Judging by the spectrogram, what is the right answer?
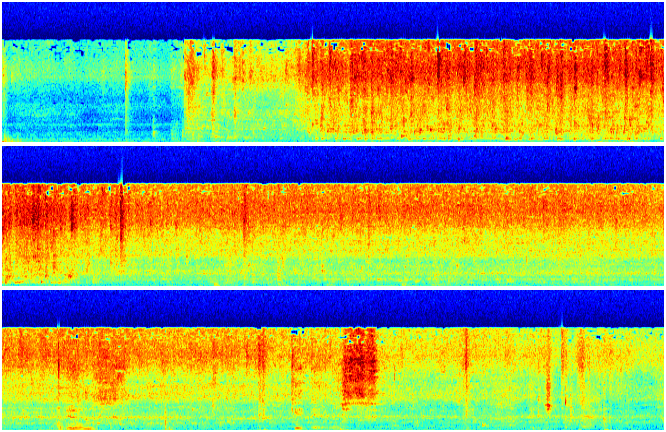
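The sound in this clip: Water is run and poured away. After a quiet start it becomes a steady gushing rush, which eases to a lower, uneven trickle with a few small splashes and clunks toward the end.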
